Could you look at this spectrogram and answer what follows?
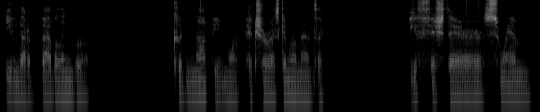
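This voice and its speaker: A man as a low, husky cabin host. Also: no room sound. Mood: teasing, flirtatious. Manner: teasing, soft-spoken, intimate. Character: flirtatious, teasing, protective male woodland cabin host. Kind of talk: intimate audio roleplay.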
